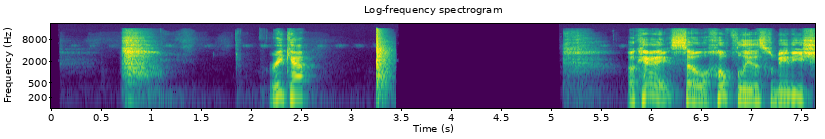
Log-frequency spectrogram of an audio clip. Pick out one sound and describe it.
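A young man speaks with animation close to a microphone, in short bursts with pauses.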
